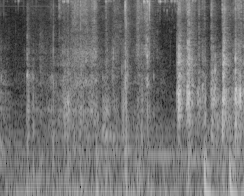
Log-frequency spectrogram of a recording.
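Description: Paper banknotes rustling as cash is pulled out of a clear plastic binder envelope pocket, with light clicks and jingles.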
